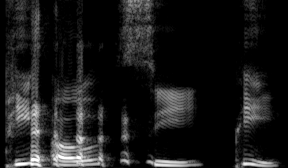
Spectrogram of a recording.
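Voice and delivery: P O C P spelled out slowly, letter by letter. Shown as a demonstration. Announcing the podcast topic, slow spelled letters. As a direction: lay each letter down with weight. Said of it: "spelling the acronym slowly".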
